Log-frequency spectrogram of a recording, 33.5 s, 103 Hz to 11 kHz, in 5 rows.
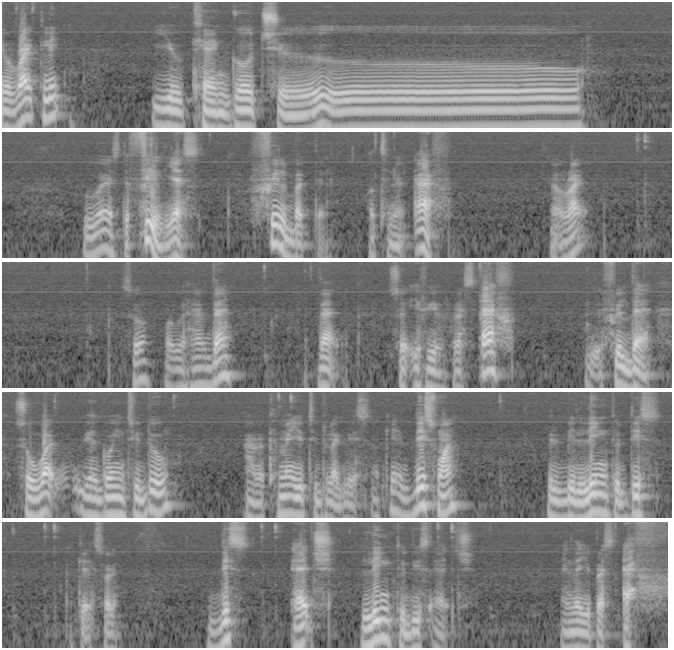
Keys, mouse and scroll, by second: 0.1 right click, 14.3 middle click, 16.5 ctrl+z, 18.2 f, 19.7 ctrl+z, 20.6 middle click, 22.9 click, 23.6 middle click, 25.1 middle click, 27.2 click, 27.9-28.4 scroll up 2, 29.4 click, 31.1 shift+click, 32.9 f.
